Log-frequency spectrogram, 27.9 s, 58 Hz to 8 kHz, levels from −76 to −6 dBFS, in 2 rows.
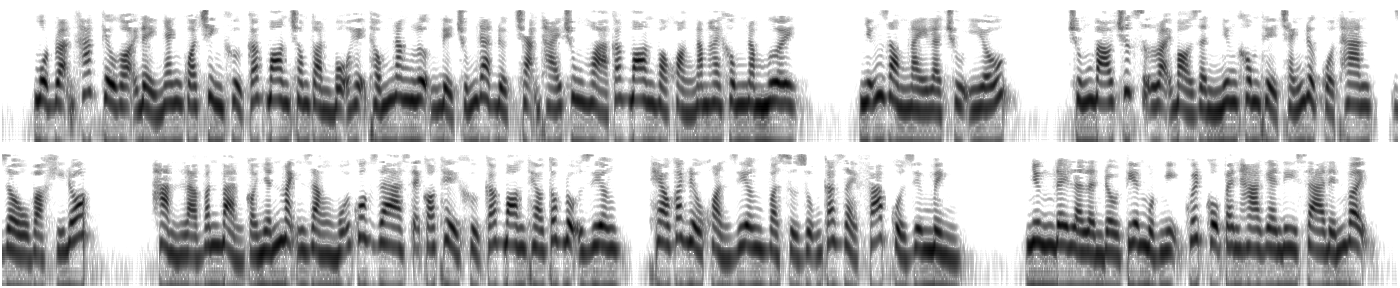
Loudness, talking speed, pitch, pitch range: -19 LUFS, 220 wpm, 220 Hz, 195-245 Hz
